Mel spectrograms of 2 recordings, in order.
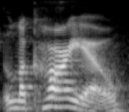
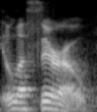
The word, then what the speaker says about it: Lacario: this lady's last name, I have said this lady's last name wrong for over a year and a half. It's crazy. It's for Tracy Lacario, and I have always said Tracy Lacero.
